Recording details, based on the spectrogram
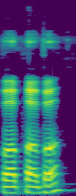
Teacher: जब प बोल रहे हैं तो आपका दोनों ओठ आपस में मिल रहे हैं। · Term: ओष्ठ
